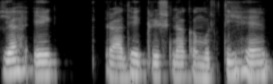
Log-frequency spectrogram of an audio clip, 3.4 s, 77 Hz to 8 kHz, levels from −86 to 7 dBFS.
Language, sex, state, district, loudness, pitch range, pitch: Hindi, male, Bihar, Gaya, -23 LUFS, 120-140 Hz, 130 Hz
